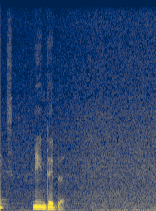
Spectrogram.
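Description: A man's voice speaks briefly, for under half a second, then there is a steady low hiss of background noise.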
